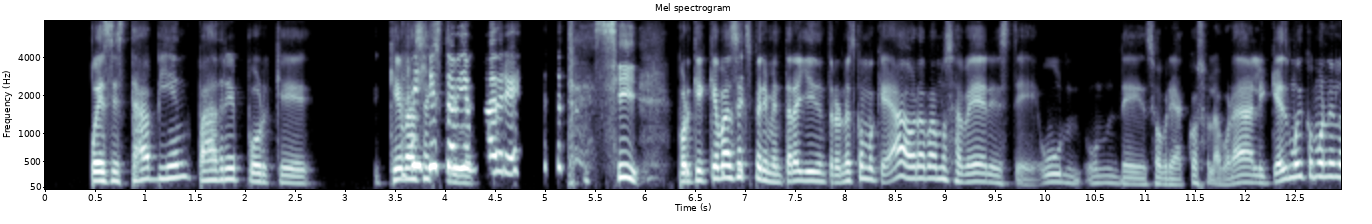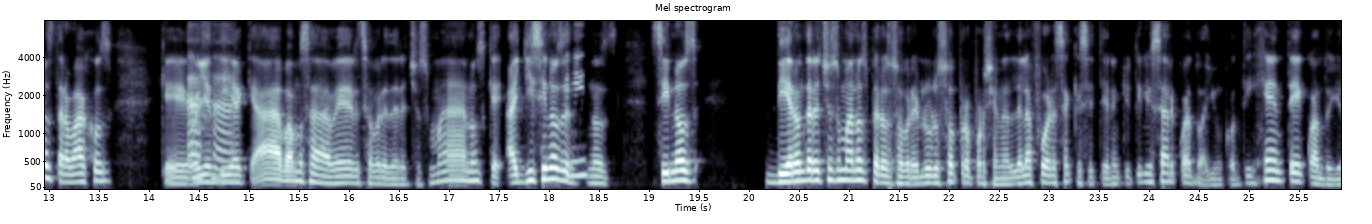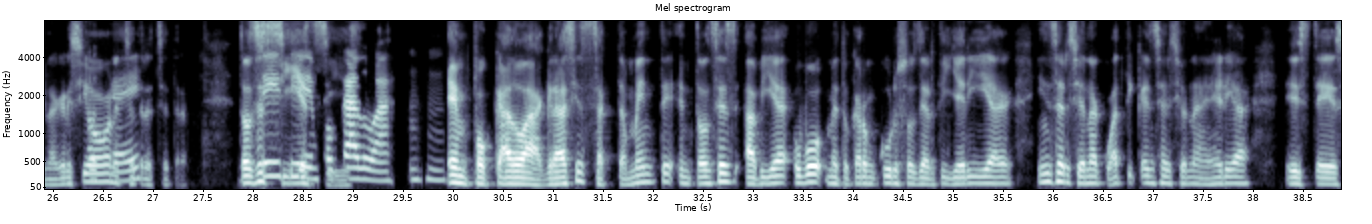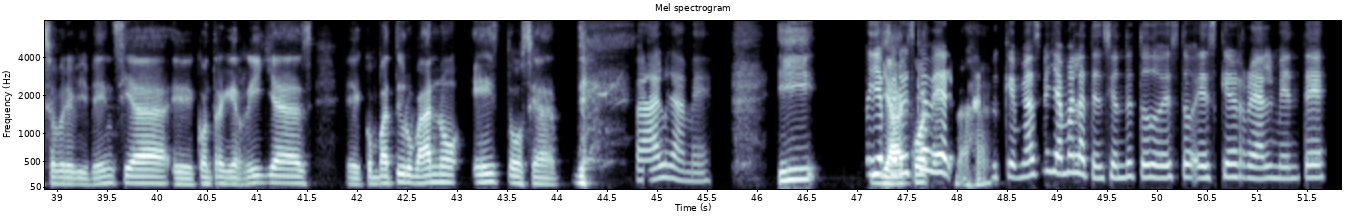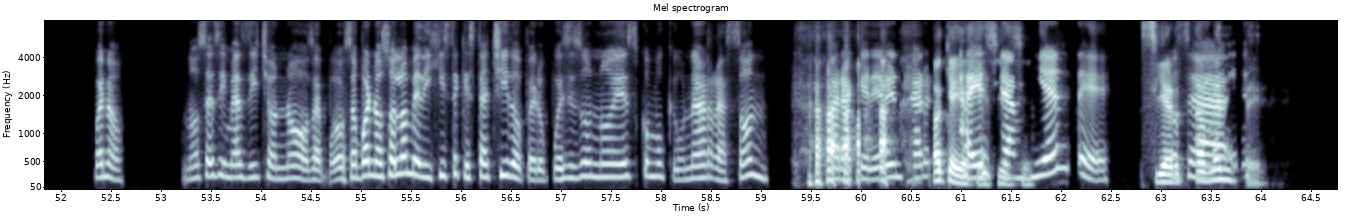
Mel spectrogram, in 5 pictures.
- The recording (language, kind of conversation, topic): Spanish, podcast, ¿Qué aventura te hizo sentir vivo de verdad?
- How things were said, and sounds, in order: laughing while speaking: "Ay, está bien padre"; chuckle; chuckle; "uso" said as "urso"; chuckle; laugh; stressed: "¡a este ambiente!"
